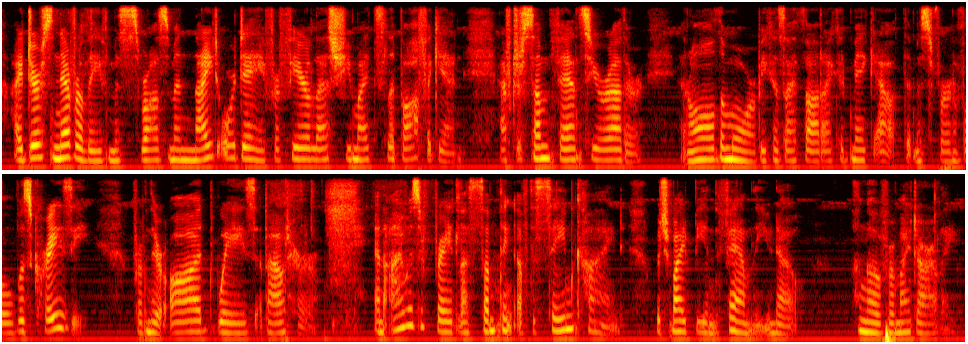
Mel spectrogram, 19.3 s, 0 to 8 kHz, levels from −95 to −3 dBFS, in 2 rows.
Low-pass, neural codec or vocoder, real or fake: 7.2 kHz; none; real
